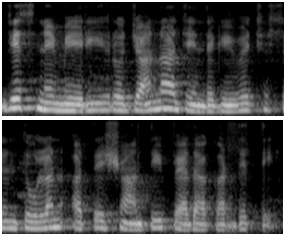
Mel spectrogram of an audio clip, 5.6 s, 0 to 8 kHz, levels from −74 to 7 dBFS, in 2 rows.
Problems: none marked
